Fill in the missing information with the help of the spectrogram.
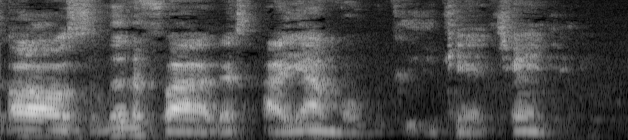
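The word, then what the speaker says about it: àyànmọ́: And so once it's all solidified, that's ayamo because you can't change it. I a y a n m o I think. Yeah. Ayan. Yeah. The n is like it just let you know there's a syllable there.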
